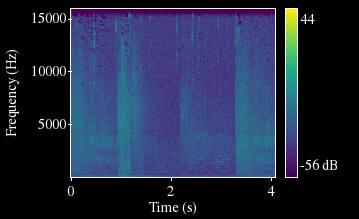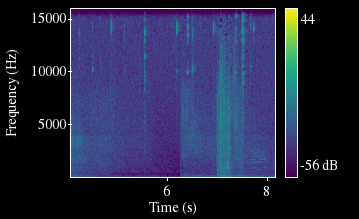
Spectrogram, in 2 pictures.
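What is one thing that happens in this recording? Laser weapons fire in sharp bursts.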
